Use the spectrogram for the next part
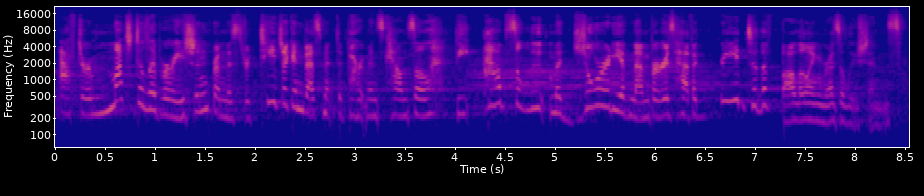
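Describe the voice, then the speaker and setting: A woman's voice: a little high, expressive, a little fast, hardly any pauses, big-room sound, background noise, lightly acted. An actress playing a poised, confident young businesswoman in a sci-fi game, with polished, official delivery. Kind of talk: game voice acting.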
